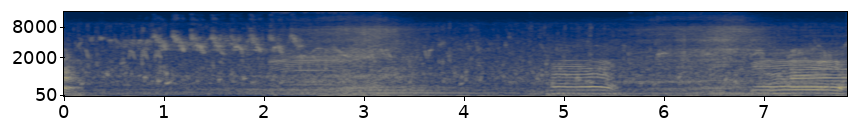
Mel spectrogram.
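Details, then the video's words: Village cattle, a group walking calmly to a green valley pasture without a herder, said to sound happy: several drawn-out, harmonic calls at two, five and seven seconds over footsteps and steady outdoor rustling. "suara asli khas sapi"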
